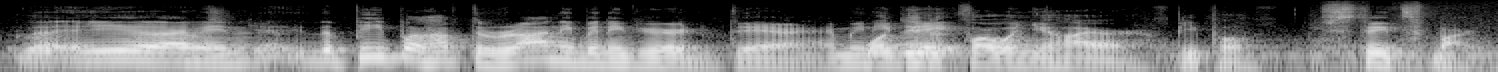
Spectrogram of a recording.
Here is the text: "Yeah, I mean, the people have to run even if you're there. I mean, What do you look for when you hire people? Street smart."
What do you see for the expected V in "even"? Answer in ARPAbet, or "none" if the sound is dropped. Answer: B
